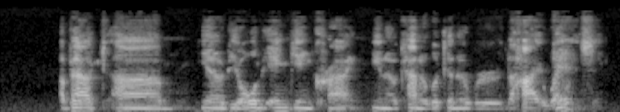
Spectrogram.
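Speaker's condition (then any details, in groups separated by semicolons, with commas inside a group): Cleft lip and palate; lisp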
